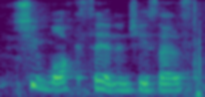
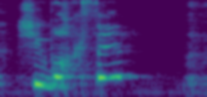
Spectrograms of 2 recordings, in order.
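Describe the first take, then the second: First: Said in the usual way. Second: "She walks in." drawn out slowly and pitched far higher for suspense; dramatic retelling. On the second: Retold or imitated. Telling chat about mom's odd visit, slow high dramatic build. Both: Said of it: "I feel like I'm in the Twilight Zone".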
